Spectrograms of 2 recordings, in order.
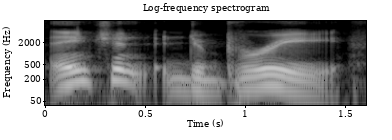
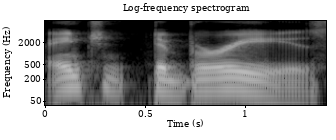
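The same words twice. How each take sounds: First: Debris ends without any s sound. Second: Debris ends with a pronounced s sound. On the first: The speaker calls it right. "Like, like no S" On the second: The speaker calls it wrong. "I kind of got toasted on Friday's video for saying that"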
